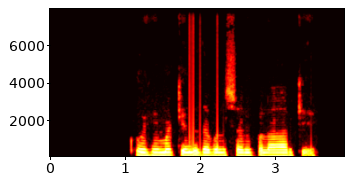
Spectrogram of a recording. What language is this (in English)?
Pashto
